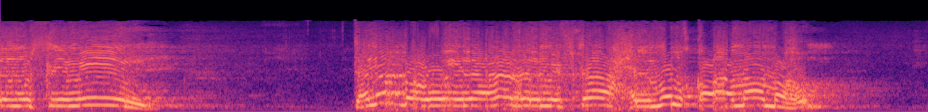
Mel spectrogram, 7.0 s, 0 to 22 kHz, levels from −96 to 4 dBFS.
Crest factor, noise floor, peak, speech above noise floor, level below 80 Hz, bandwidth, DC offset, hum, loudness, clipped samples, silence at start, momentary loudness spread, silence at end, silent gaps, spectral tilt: 10 dB; -46 dBFS; -6 dBFS; 31 dB; -46 dBFS; 10.5 kHz; 0.3%; none; -15 LUFS; under 0.1%; 0 s; 11 LU; 0.5 s; none; -4.5 dB/octave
